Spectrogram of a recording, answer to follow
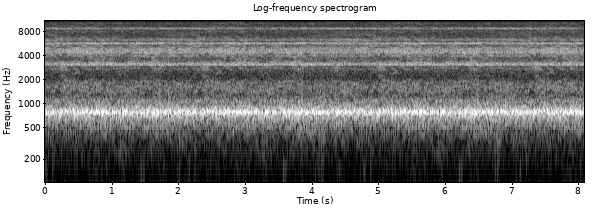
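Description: A single steady high tone, held unbroken and faint over a light hiss.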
